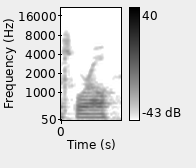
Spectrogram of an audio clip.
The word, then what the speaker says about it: squirrel: The qu ui says c-w and then we have the that dark l squirrel.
